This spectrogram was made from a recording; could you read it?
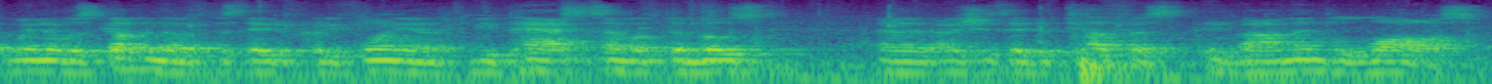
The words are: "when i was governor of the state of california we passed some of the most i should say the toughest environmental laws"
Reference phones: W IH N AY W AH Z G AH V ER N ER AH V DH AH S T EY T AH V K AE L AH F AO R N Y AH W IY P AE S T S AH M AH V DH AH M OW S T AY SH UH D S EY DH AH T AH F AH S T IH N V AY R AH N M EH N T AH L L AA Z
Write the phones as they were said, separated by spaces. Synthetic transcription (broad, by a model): W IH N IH W AH Z G AH V ER N ER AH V DH AH S T EY T AH V K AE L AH F AO R N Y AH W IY P AE S T S AH M AH V DH AH M OW S T AY SH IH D S EY DH AH T AH F AH S T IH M V AY R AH M EH N T L L AA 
